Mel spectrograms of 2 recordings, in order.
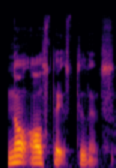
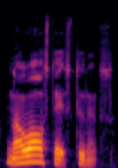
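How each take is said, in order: Both takes have the same delivery.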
